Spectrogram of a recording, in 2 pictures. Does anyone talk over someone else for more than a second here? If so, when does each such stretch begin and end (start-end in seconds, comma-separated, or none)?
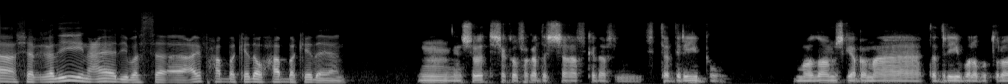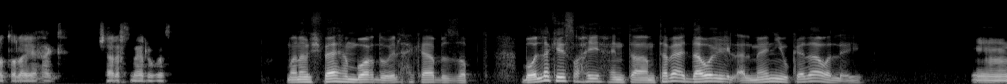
none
